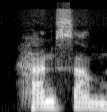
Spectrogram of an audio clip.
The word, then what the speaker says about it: handsome: D is always silent in these words, like sandwich. If you pronounce it Sandwich. sandwich, it will be wrong. In IELTS Sandwich. exam, the examiner is not going to give good marks for this wrong pronunciation. Handsome, no, handsome, sandwich. And grandfather, not grandfather, grandmother, any word with grand. Grandfather, grandmother, grandpa, grandmom, granddaughter, grandson. No D sound.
